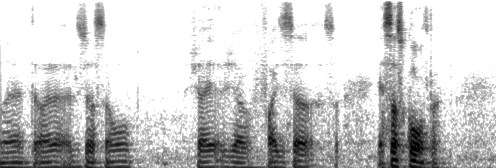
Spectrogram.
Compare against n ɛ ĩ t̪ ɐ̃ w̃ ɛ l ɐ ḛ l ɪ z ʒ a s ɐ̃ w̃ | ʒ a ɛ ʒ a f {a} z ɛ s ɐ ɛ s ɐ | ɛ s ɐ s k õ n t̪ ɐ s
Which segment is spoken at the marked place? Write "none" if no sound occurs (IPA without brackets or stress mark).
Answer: a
